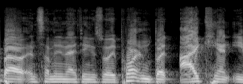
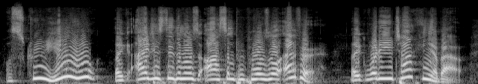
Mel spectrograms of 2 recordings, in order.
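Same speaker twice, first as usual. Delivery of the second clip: indignant mock retort; 11 semitones higher than usual. Telling the audience how he snapped back at his fiance, high indignant huff. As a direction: play up the offended pride, pitched way up.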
